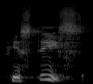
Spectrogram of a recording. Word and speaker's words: pistis: And I will tell you, it comes from a Greek word, and you can look this up yourself, and it's spelled P-I-S-T-I-S, and it's pronounced in this way, pistis, or pistis.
